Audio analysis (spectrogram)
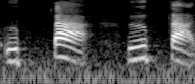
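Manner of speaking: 읍다 with a stopped p, then tense 따; right-side consonant. Shown as a demonstration. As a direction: close the lips on 읍, then say 다 tensely in 읍다. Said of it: "这么说啊". (읍다读右边代表音ㅂ)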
